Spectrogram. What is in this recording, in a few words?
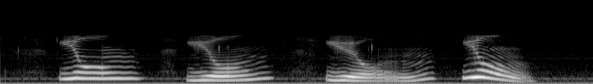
"yong", Chinese pronunciation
